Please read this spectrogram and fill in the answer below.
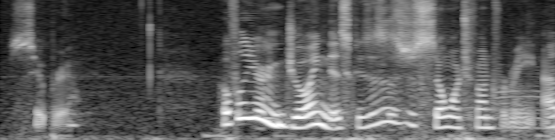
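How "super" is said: dry whispered sarcasm; mock praise, whispered flat; sarcastic whisper. Real, not acted. Sarcastic aside, unvoiced.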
